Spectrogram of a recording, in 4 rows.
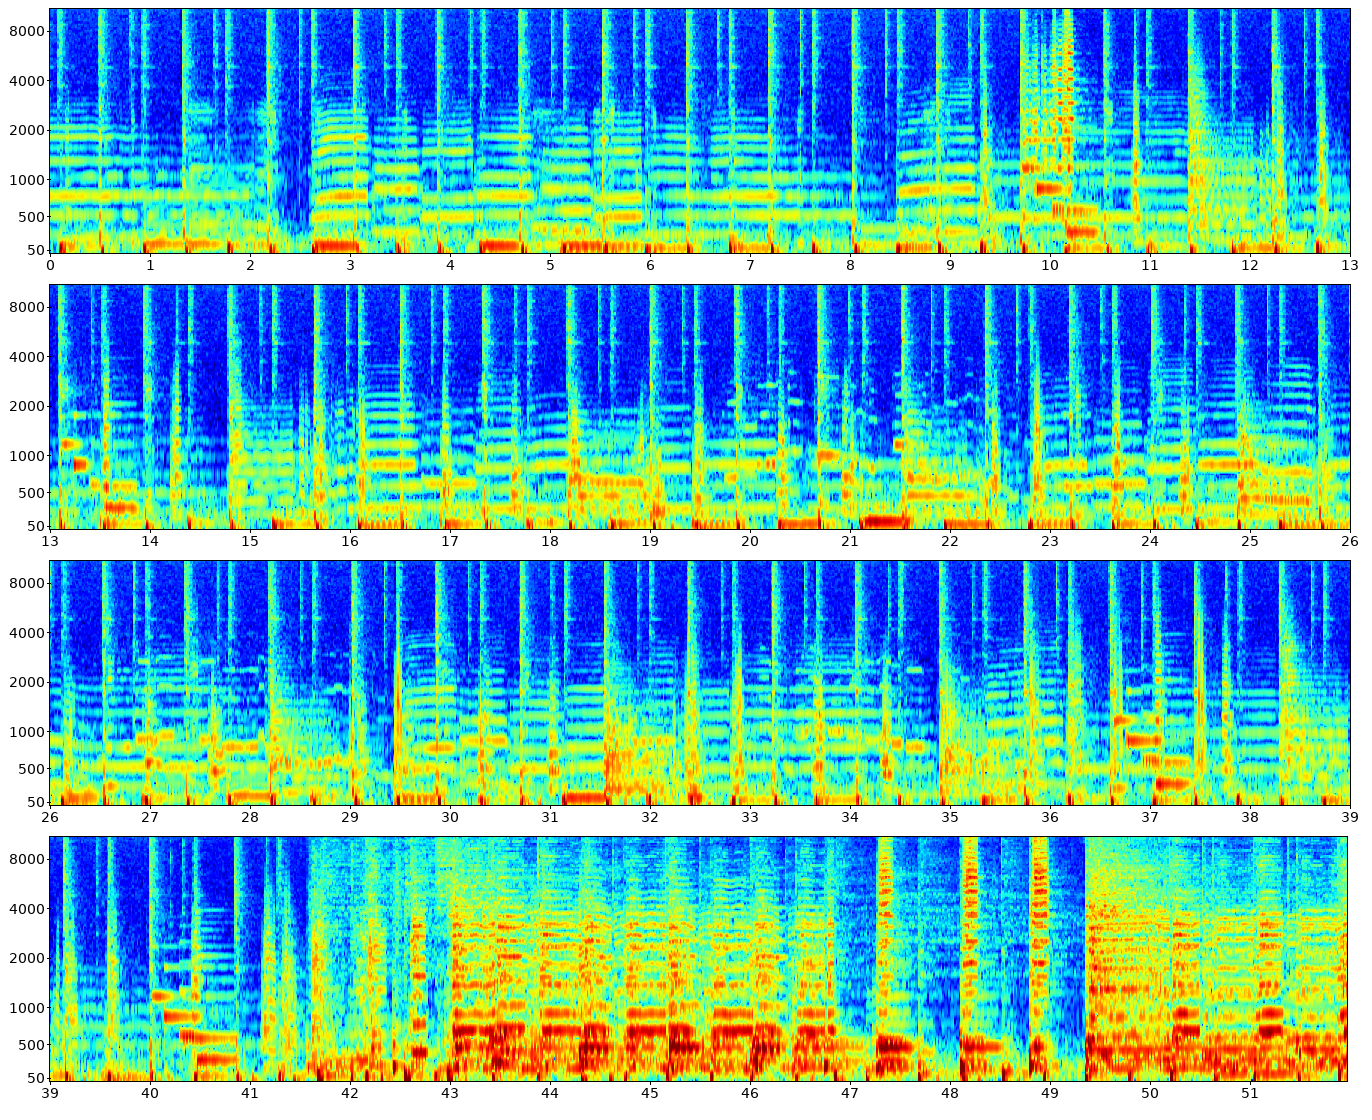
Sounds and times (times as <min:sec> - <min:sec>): Orchestra: 0:00.0 - 0:51.9.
